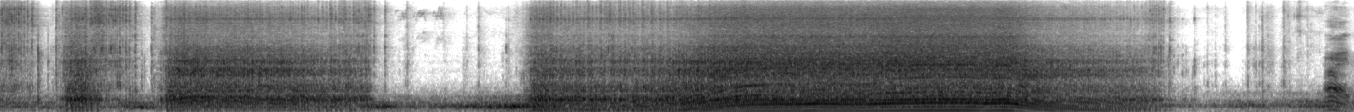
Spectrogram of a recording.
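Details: Craftsman two-stroke leaf blower just after a carburetor rebuild, primed, on choke: buzzes unevenly, pitch sagging and surging with cuts in between; rough running after carburetor rebuild, carburetor still needs adjusting.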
